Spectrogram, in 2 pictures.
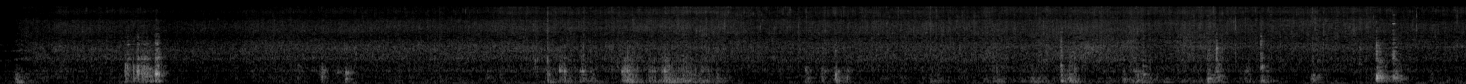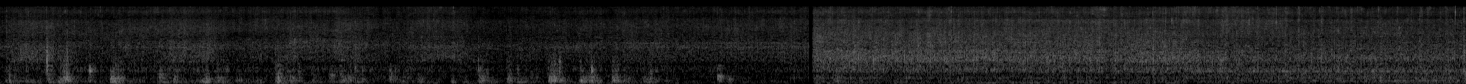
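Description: Moringa drumstick pieces frying with spices in a pan, sizzling steadily, while a wooden spatula stirs them with scattered clacks and scrapes against the pan. About three-quarters of the way through, the sizzle gets louder.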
